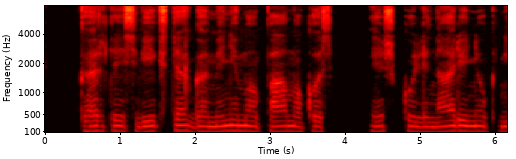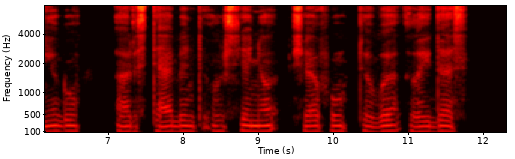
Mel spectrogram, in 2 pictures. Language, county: Lithuanian, Alytus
